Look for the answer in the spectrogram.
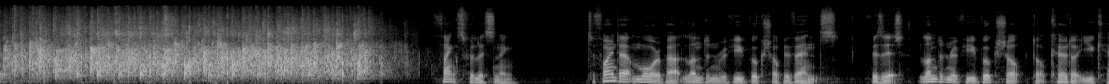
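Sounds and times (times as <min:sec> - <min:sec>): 
audience applause: 0:00.0 - 0:04.2
speech: 0:04.4 - 0:05.2, 0:05.9 - 0:11.0.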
